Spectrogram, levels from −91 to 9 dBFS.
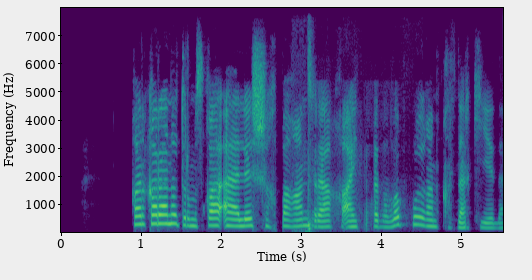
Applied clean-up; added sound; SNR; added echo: neural mask model DeepFilterNet 3.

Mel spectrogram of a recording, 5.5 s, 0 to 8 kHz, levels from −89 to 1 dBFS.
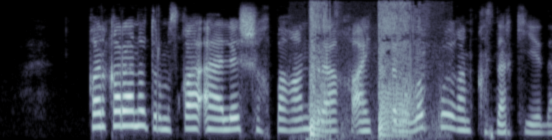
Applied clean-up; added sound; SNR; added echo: none; Fart; 3 dB; none.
